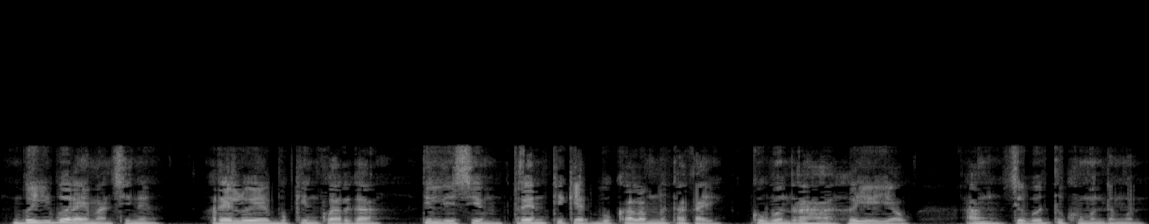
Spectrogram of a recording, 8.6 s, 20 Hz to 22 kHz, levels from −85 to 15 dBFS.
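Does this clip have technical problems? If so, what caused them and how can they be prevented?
Yes. Low-delay AAC compression affects the whole clip. The speech sounds rough and grainy, with noise filling the gaps between the pitch harmonics and nothing above 7.7 kHz. The likely cause is AAC-ELD, the low-delay codec used in video calls. The heavy damage fits a bitrate of about 16 kbps, too few bits to code the harmonics cleanly. To prevent it, record locally or raise the call's audio bitrate well above that level.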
